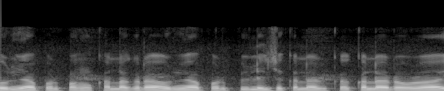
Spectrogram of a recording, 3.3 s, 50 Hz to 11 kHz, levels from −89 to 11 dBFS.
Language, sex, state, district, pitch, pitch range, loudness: Hindi, male, Uttar Pradesh, Shamli, 140 Hz, 135-145 Hz, -16 LUFS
